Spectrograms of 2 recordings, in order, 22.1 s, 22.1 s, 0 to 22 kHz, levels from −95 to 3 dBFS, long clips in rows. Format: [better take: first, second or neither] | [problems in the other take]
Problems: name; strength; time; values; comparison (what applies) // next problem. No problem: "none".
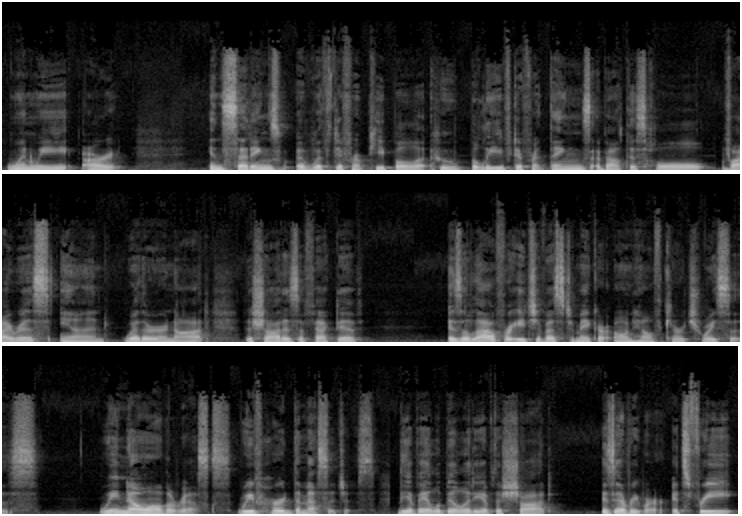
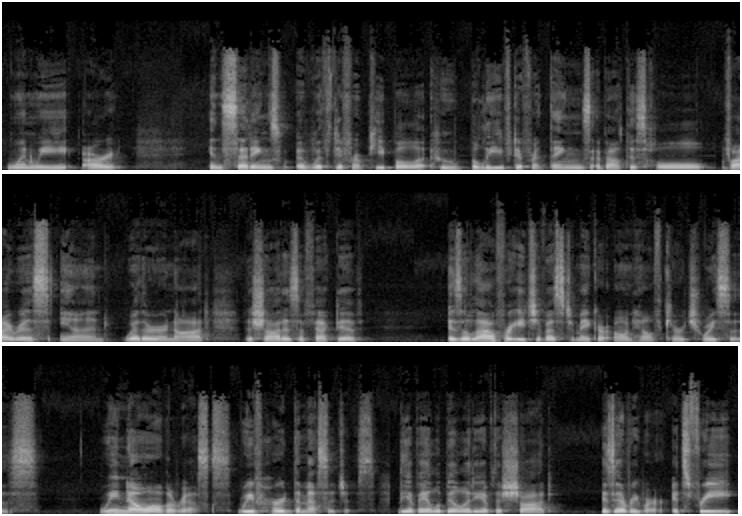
first | thin; somewhat; fading below 300 Hz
